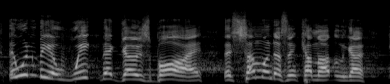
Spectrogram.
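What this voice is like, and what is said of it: Australian accent. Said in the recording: “I have a foreign accent. ... I'm an Australian.”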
